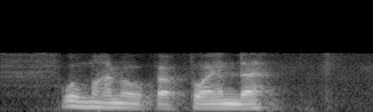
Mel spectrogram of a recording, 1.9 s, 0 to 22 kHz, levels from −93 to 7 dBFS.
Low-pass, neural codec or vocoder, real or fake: 3.6 kHz; codec, 16 kHz in and 24 kHz out, 0.6 kbps, FocalCodec, streaming, 2048 codes; fake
